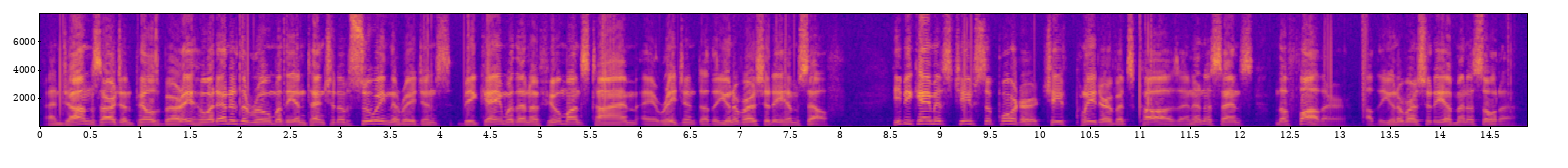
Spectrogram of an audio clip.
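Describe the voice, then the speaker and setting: Animated American man narrating vintage radio documentary. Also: fairly high pitch. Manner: formal, theatrical, measured phrasing. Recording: vintage 1950s radio recording.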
